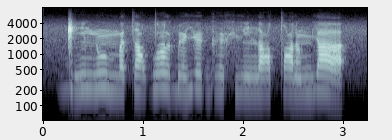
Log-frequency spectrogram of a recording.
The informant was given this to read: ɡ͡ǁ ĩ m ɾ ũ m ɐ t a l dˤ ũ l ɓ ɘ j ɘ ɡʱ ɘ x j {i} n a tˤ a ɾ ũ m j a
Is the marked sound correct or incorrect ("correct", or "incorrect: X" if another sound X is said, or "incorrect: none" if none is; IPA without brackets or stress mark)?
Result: incorrect: ĩ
